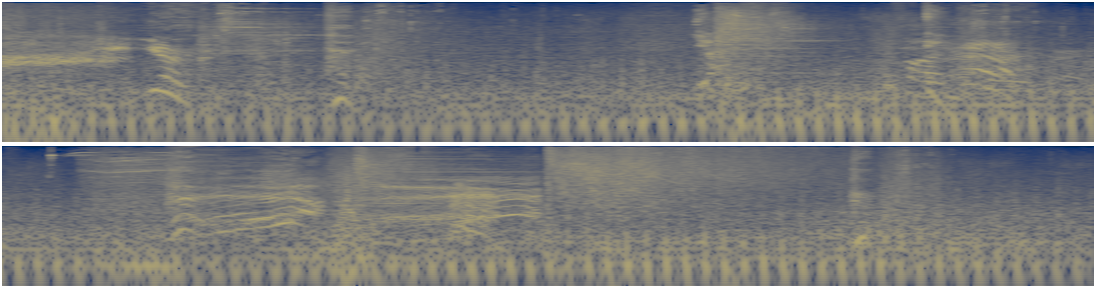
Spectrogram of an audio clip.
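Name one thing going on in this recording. A heavy sword swishes and strikes with sharp metallic hits.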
